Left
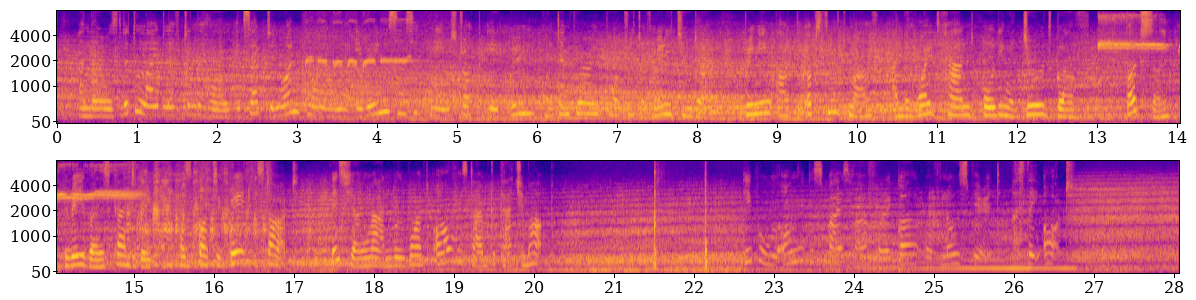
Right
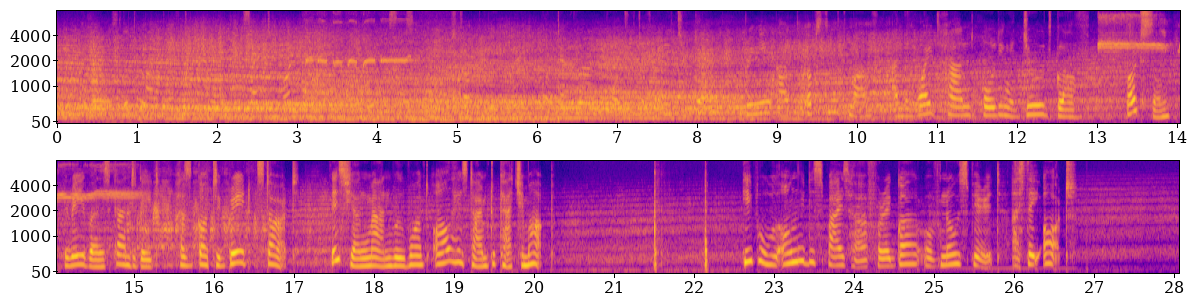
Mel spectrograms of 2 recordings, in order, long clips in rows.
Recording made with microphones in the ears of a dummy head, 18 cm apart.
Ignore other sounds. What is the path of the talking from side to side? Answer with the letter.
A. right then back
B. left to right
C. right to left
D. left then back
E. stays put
B.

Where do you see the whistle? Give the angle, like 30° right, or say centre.
10° left.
